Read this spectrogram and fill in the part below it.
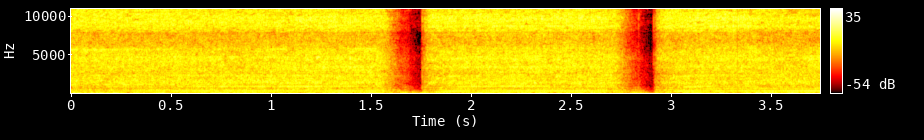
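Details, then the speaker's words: Cordless power tool on a weak 20 V battery, the one previously given a bath; short bursts of steady high whine with a rough gritty hiss under it, cutting out twice; worn motor bearing. "Hear the bearing in that? It's the one I give the bath to."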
